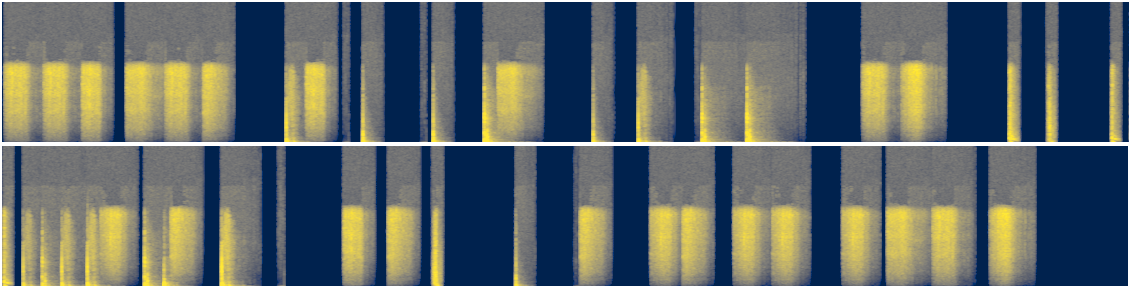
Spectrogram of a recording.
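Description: Footsteps patter softly on wood and grass.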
